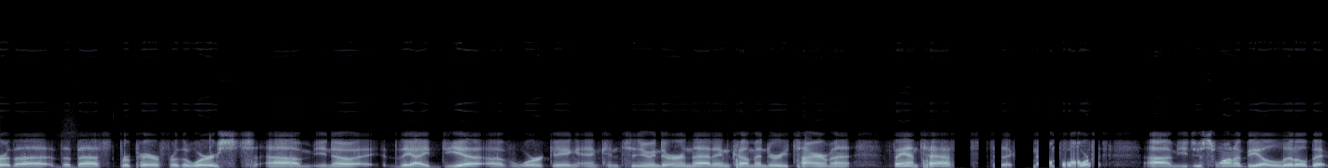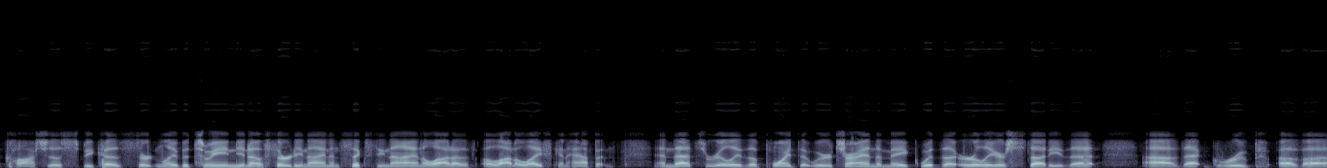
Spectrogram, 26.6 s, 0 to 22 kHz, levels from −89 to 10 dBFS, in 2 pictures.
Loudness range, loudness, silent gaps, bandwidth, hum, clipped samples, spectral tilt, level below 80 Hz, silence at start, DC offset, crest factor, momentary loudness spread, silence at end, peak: 2 LU; -23 LUFS; none; 5 kHz; none; under 0.1%; -7 dB/octave; -82 dBFS; 0 s; under 0.1%; 18 dB; 8 LU; 0 s; -4 dBFS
